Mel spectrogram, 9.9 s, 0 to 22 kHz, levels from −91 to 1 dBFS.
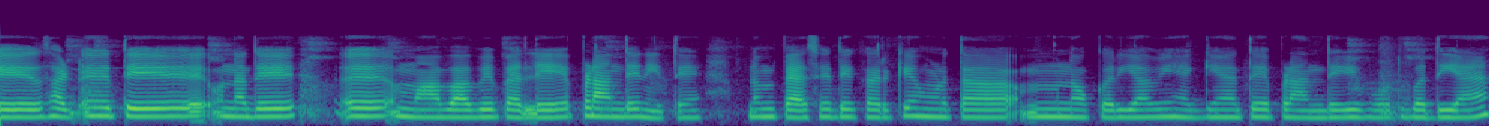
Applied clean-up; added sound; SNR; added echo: none; none; none; none.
